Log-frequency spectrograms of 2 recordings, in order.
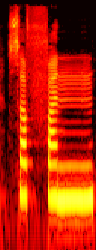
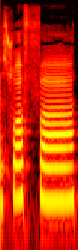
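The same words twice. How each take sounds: First: Said in the usual way. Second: स्वफ़ा ending on a long open aa, no final n; स्वफ़ा with "fan" turned into "faa"; pausal ending. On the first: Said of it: "वक्फ करेंगे". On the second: Shown as a demonstration. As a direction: stop on स्वफ़ा, drawing out the last vowel. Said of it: "इसे पढ़ेंगे स्वफ़ा".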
